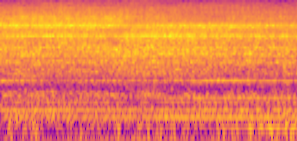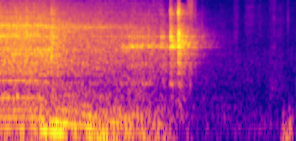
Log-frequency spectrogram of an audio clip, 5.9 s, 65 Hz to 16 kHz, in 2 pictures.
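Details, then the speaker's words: 1994 Buick LeSabre running steadily with fans roaring, then a brief odd clatter and thump as the key goes off; cause unknown, car also ran very rough when driven. "And that's good, but you heard that sound when I shut the key off. That's the reason I didn't take the car to auction to try to sell it. Now what the cause of the sound is, I don't really know."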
